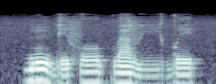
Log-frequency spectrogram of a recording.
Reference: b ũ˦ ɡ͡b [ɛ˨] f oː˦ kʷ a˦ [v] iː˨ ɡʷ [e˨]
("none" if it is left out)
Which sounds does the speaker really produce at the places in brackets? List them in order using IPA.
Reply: e˨, v, e˦

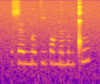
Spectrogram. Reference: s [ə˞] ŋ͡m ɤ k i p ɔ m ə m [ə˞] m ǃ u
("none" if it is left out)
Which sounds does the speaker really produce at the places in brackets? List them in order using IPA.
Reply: ə˞, ə

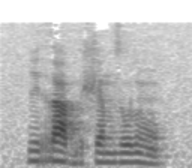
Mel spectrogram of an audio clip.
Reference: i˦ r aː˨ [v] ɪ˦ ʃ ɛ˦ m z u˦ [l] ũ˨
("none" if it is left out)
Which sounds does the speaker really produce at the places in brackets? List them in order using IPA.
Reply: b, l

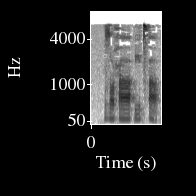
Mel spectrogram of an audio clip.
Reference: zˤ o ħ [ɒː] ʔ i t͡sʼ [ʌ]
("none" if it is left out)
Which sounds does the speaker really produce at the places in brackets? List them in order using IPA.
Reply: ɒː, ɒ

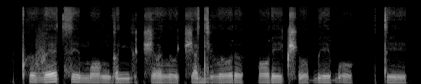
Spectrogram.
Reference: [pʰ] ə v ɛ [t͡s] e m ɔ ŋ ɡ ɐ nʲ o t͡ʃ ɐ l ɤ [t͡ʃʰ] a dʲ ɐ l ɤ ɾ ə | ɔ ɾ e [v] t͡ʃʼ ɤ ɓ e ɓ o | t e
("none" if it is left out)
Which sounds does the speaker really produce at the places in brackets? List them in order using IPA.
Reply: pʰ, t͡s, t͡ʃ, none

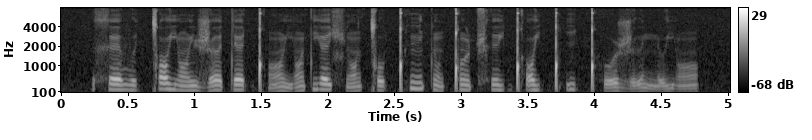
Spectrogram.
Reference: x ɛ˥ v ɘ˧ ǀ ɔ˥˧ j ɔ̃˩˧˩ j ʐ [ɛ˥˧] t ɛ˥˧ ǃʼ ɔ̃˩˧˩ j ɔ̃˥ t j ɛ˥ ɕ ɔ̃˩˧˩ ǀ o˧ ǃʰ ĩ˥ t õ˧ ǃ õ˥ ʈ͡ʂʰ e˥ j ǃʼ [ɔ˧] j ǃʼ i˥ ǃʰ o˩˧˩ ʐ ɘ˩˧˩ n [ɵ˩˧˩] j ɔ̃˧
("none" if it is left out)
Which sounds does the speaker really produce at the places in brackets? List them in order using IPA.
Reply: ɜ˥˧, ɔ˥, ɵ˩˧˩

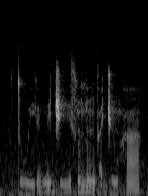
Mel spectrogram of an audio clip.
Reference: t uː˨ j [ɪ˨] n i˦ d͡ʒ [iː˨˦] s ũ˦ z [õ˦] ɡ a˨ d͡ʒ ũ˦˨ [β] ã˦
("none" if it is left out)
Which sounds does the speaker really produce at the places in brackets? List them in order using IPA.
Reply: ɪ˨, iː˨˦, ũ˦, h

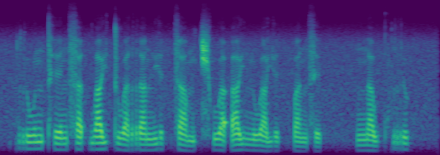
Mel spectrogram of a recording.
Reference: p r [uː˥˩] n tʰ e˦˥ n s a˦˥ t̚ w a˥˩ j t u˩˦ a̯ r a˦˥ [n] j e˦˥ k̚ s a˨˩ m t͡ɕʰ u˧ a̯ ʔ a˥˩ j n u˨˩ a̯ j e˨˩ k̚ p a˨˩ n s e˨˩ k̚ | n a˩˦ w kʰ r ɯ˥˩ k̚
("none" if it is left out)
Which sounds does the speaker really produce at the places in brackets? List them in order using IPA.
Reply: uː˥˩, n

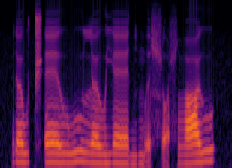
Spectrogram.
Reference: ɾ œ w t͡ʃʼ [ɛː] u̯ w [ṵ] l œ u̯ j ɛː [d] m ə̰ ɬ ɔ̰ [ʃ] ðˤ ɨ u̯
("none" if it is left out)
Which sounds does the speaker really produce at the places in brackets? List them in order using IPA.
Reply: ɛː, u, d, ɬ

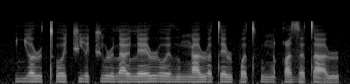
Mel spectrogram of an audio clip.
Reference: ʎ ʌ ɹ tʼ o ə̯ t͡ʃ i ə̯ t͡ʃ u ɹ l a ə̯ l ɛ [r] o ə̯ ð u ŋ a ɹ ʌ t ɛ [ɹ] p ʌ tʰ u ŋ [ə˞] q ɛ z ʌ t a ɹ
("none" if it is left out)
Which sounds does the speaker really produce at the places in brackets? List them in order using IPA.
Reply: ɹ, ɹ, ʌ

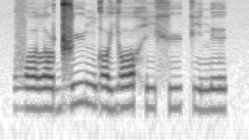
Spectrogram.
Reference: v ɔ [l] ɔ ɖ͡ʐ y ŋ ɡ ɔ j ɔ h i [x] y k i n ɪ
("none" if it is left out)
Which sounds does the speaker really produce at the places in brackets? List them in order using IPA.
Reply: l, x

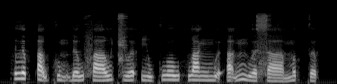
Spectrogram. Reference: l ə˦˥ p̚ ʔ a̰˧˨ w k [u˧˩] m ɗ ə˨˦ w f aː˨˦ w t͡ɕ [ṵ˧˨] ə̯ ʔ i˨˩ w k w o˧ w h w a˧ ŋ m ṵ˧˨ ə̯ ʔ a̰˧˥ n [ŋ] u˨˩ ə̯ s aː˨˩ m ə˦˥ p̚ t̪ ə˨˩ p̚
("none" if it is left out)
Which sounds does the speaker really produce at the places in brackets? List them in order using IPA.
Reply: ṵ˧˨, u˨˦, ŋ

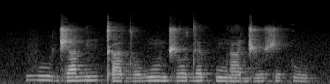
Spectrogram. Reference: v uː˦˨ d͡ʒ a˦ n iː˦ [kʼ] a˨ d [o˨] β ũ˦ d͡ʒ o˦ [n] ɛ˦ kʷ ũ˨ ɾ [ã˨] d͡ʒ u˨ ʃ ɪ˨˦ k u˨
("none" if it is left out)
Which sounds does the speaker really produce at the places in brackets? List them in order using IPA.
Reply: kʼ, o˨˦, d, a˨

